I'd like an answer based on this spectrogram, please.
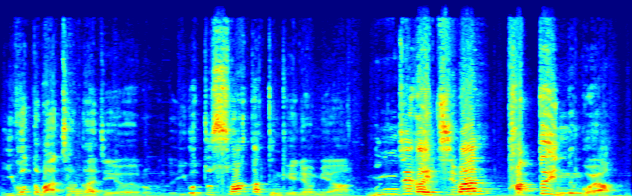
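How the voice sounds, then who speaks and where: High, lively voiced man gaming. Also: fast, over music. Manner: playful, shouts excitedly while racing. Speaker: gaming streamer. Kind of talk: let's-play commentary.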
